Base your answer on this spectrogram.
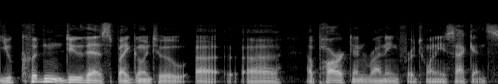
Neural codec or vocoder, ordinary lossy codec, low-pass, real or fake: none; MP3, 48 kbps; 7.2 kHz; real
